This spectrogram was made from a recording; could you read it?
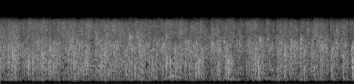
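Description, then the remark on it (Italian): An audience applauds steadily for a group of young students, a dense wash of many hands clapping at an even loudness from start to finish, with no voices standing out. “Bel applauso per questi ragazzi che studiano e poi vengono qui a fare queste cagate.”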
